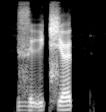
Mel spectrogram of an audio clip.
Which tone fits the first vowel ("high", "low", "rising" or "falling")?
rising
